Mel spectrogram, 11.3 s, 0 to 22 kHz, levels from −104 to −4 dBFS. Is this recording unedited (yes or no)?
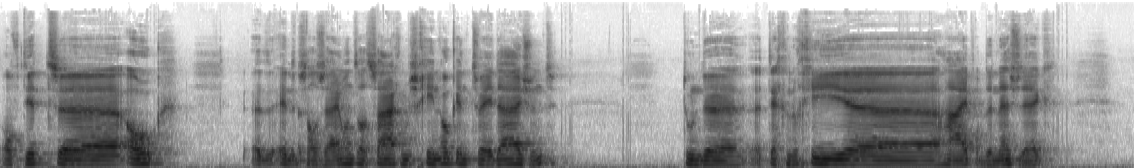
no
